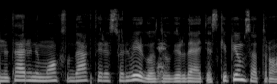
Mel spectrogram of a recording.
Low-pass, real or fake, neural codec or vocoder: 14.4 kHz; real; none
